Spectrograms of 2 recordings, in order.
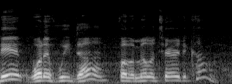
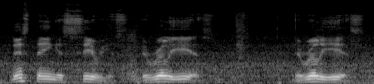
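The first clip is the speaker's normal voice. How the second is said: normal talking voice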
